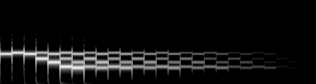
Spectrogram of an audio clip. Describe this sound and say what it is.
Sound effects > Electronic / Design
Signal Tone Arpeggio
Sinewave Arpeggiator Sound + Delay FX Sound Created in Ableton Live Suite 12 + Parawave Rapid Synth
fx, soundfx, signal, sine, arpeggiator, sinewave, sound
